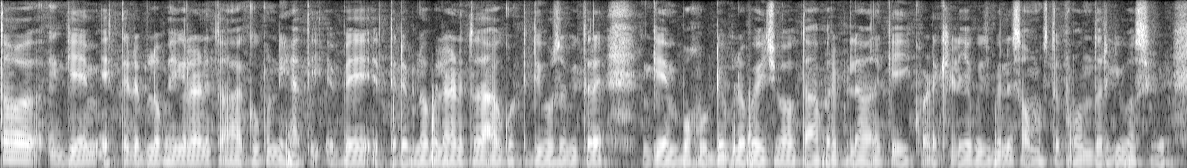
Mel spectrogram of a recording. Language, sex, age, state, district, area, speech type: Odia, female, 18-30, Odisha, Kendujhar, urban, spontaneous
